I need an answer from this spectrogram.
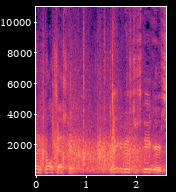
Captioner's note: some Applause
